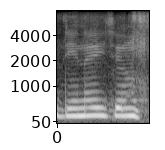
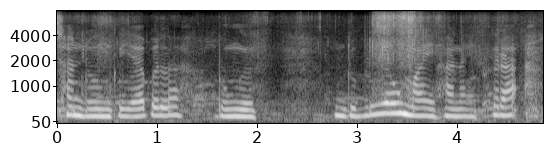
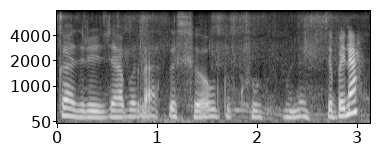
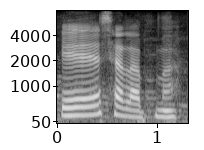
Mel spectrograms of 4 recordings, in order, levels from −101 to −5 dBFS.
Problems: constant background noise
